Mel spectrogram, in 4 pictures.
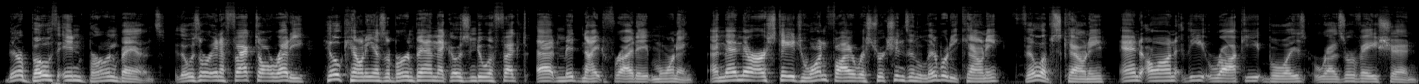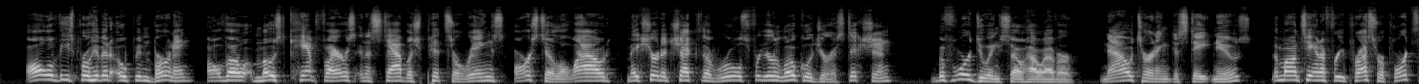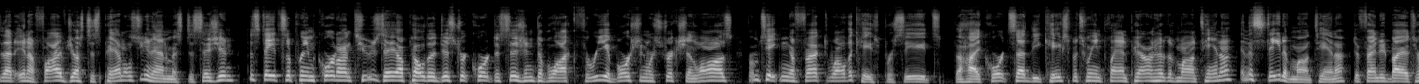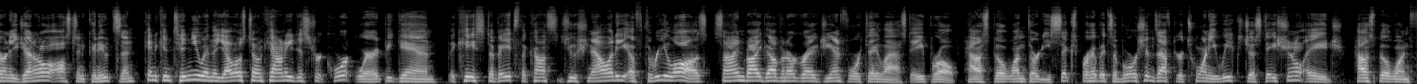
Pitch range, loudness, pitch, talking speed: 140-185 Hz, -21 LUFS, 165 Hz, 185 wpm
